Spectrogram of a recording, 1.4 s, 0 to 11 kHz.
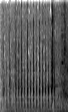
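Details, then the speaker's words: Dafra Riva 150 motorcycle single-cylinder engine: rapid metallic clatter, heard as the engine is revved, from a bad balancer-shaft gear that sounds like the engine locking up; the cylinder kit was also replaced. "Então essa engrenagem aqui ela faz um barulho horroroso. Horroroso. É um barulho feio, entendeu? Parece que o motor tá tá travando mesmo."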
